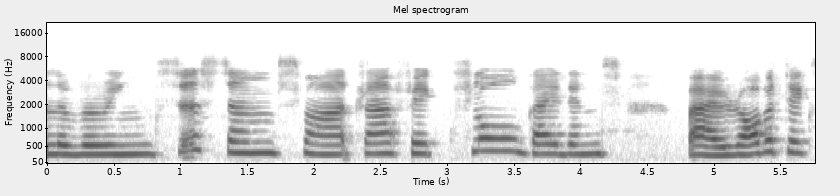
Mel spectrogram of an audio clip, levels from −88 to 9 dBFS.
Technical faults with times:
none

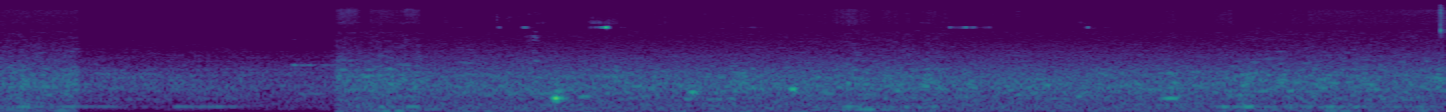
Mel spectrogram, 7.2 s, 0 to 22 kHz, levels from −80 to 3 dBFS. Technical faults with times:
0.42-1.67 switch to a distant microphone

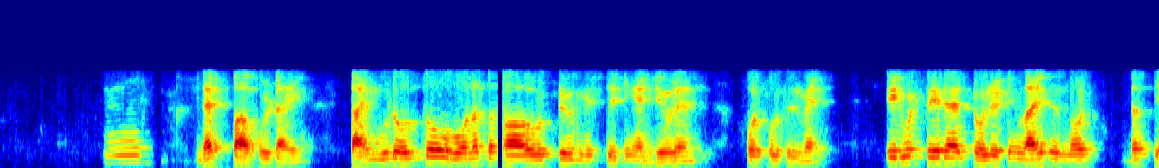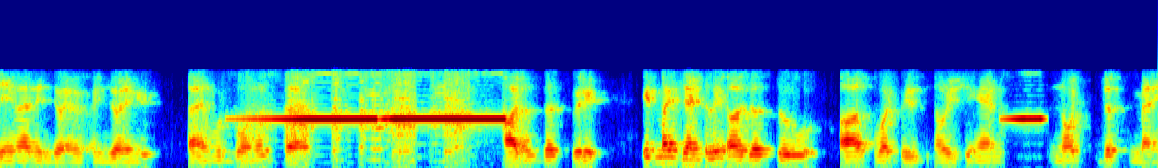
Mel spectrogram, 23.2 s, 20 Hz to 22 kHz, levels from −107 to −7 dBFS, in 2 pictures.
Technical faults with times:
0.00-23.17 G.723.1 codec
4.91-5.08 VoIP packet loss concealed by the speech codec
15.35-15.40 VoIP packet loss concealed by the speech codec
20.87-21.01 VoIP packet loss concealed by the speech codec

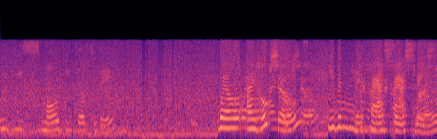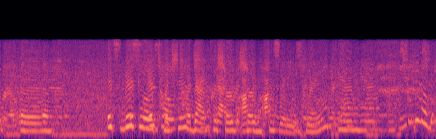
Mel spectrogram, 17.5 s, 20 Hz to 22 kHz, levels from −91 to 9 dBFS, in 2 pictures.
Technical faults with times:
0.00-17.47 stuck bit
2.38-3.58 echo leak
4.81-6.43 echo leak
6.70-17.47 echo leak

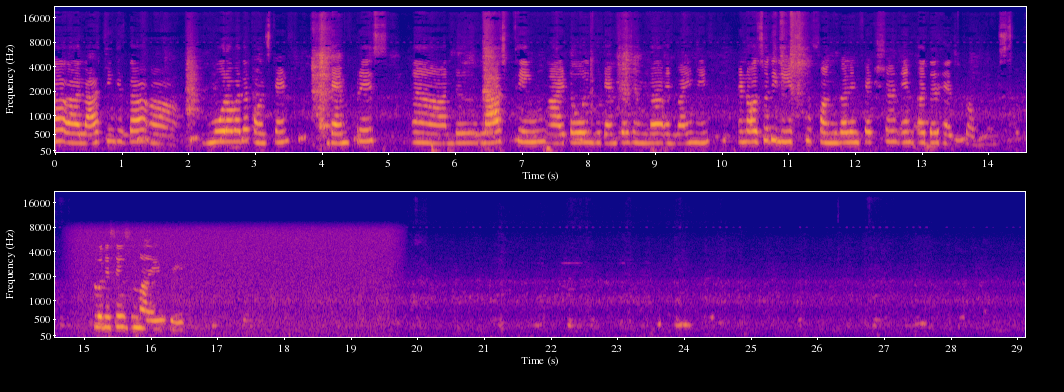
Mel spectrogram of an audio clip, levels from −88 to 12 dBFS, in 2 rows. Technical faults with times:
14.64-19.86 digital radio blending to analogue

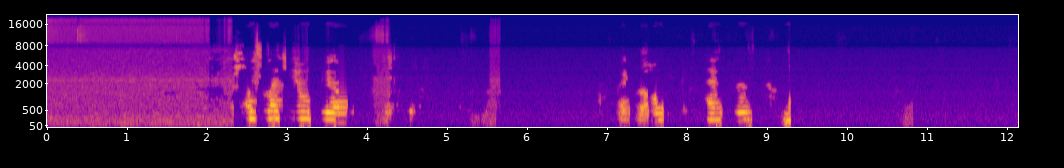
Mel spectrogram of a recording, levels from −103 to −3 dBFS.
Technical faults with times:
2.18-11.42 speech suppressed in double talk
2.48-4.61 other side's voice leaking through
3.32-7.87 background gated by the echo canceller
7.13-9.32 other side's voice leaking through
9.82-12.15 background gated by the echo canceller

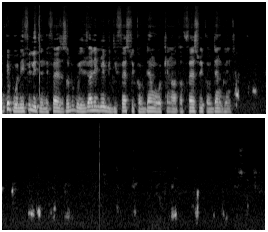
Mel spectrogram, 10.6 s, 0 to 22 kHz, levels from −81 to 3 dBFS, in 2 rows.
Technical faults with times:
0.74 electrical switching spike
7.23 electrical switching spike

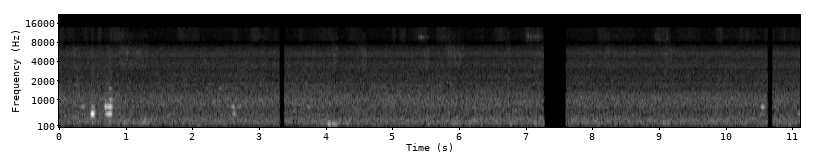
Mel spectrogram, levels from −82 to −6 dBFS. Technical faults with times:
3.29-3.38 digital broadcast dropout
7.25-7.61 digital broadcast dropout
10.61-10.70 digital broadcast dropout

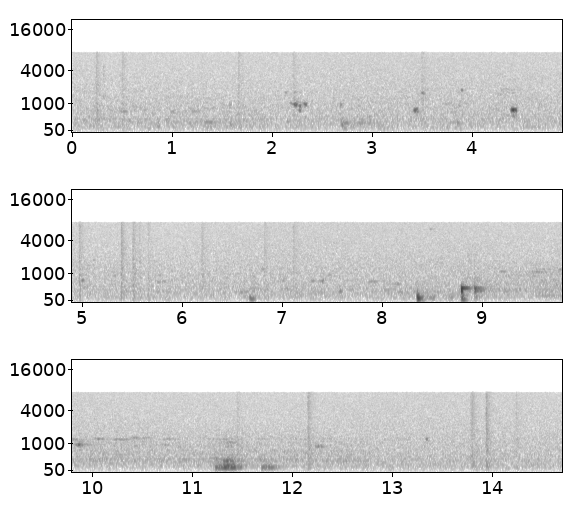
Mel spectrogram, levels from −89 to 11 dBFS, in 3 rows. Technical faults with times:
8.92-12.78 switch to a distant microphone

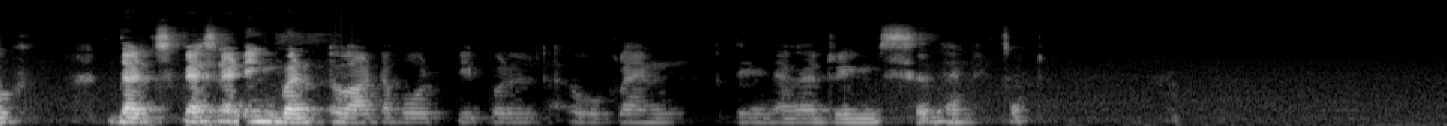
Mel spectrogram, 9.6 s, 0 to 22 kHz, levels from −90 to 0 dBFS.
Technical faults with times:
2.18-2.56 zipper noise
5.16-6.19 zipper noise

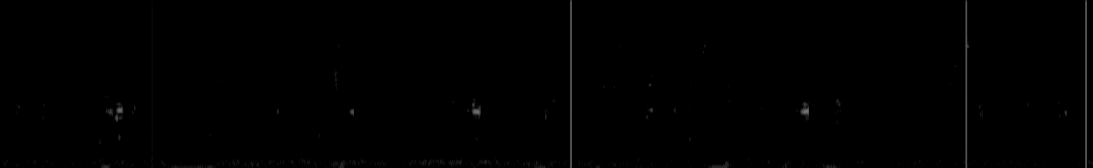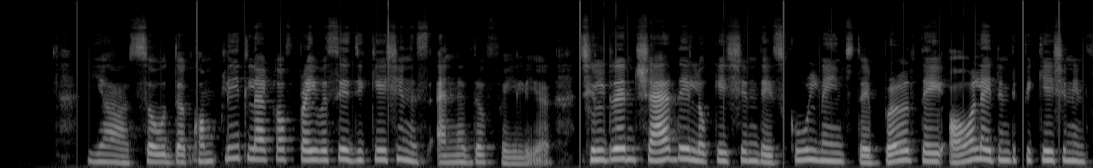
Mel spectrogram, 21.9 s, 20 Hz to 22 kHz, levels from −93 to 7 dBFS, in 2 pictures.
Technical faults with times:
0.21-21.77 word clock ticks

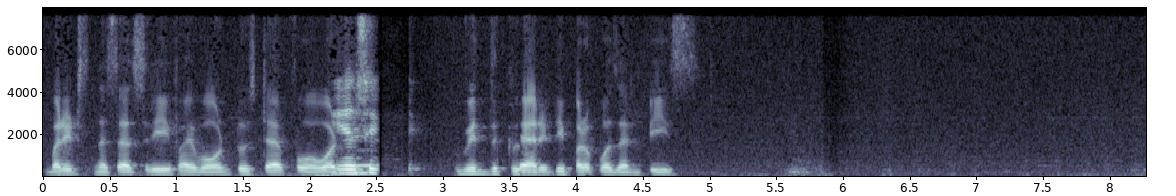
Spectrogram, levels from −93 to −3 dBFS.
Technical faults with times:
2.53-2.71 background gated by the echo canceller
2.72-2.85 echo leak
5.82-5.87 echo leak

